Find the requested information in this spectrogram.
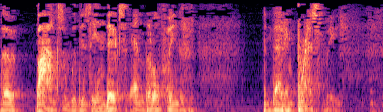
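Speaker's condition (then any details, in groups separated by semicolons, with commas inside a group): Total laryngectomy; may cough while speaking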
